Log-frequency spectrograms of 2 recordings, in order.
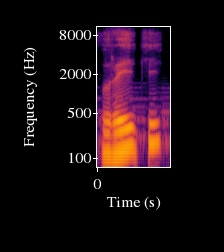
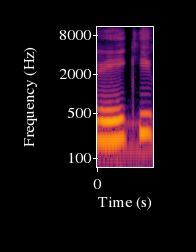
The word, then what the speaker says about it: Reiki: এখানে একটা কথা প্রথমেই আমি বলে রাখতে চাইছি যে রেইকি কথাটা শব্দ উচ্চারণটার কিন্তু দুটো একটা ব্যাপার আছে, যেটা একটা REIKI রেইকি যেটা বলছি, এটা কিন্তু ইংলিশ ওয়ার্ড না, এটা জাপানিজ ওয়ার্ড।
